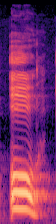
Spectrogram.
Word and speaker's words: aux: 3è préposition, la préposition O, même prononciation que le Au O et qui se prononce exactement comme la lettre O.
